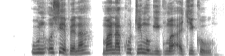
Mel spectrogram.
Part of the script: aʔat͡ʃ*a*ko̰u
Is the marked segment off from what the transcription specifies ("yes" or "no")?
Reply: yes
